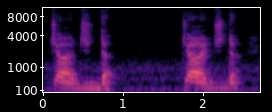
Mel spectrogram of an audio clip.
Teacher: All those last consonants are kind of smushed together. Smushed means to push them all together, and the E is silent.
